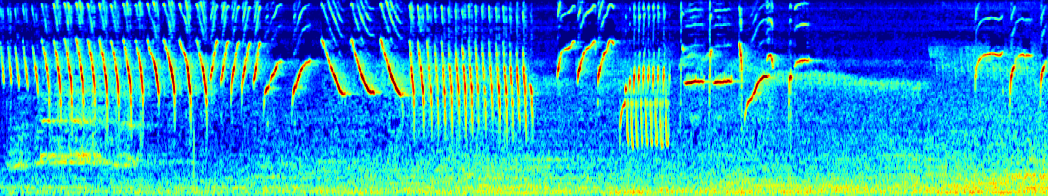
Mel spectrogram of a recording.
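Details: Aviary canary in full song, recorded for training other canaries: rapid rattling trills of repeated sweeps, a low buzzy roll, then scattered clear whistles and chirps, with quieter gaps and faint background chatter.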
